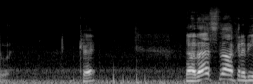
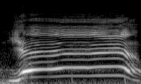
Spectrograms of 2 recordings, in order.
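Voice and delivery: high rough sung scream; fry scream attempt; 9 dB louder than usual. Shown as a demonstration. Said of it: "when I go into that part".

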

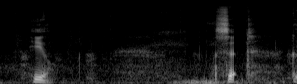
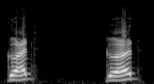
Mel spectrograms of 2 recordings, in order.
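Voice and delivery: bright, much higher, louder praise; high happy praise; 11 semitones higher, 13 dB louder than usual. Real, not acted. Trainer praising retriever's good work, high excited praise. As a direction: cheer the dog on, high and loud.

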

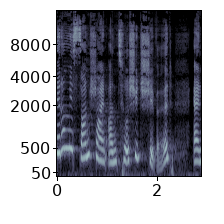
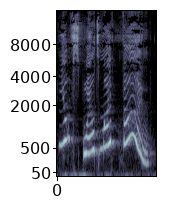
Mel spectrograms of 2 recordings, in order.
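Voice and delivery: high, loud, slow complaint; protesting cry; 14 semitones higher, 6 dB louder than usual. A narrator's reading. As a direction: wail it like a thwarted child. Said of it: "he cried".

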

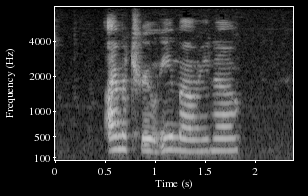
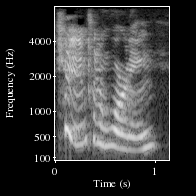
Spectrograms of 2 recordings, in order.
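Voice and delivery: higher, faster mock whine of a triggered viewer; whiny complaining viewers; 7 semitones higher, faster than usual. Vlogger mocking viewers who will complain about no warning, whining. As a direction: whine it like an offended commenter. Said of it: "they're gonna be like".

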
